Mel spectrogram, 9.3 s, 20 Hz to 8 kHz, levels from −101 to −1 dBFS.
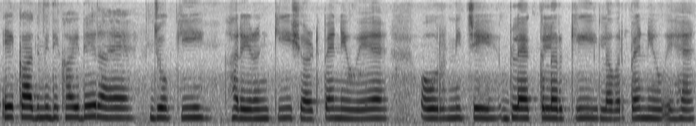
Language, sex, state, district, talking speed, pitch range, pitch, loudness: Hindi, female, Haryana, Charkhi Dadri, 155 wpm, 220-230 Hz, 225 Hz, -17 LUFS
